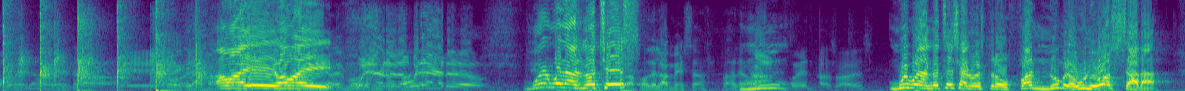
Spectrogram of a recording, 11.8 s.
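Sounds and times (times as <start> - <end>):
hands clapping: 0.0 - 2.3
speech: 2.2 - 4.3, 5.2 - 11.7.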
